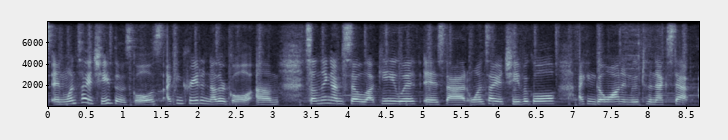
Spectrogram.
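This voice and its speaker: A twenty-year-old American woman from Atlanta gives an earnest personal testimony with emphatic, repeated phrasing. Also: fairly high pitch. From Atlanta, Georgia, United States. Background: soft music.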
